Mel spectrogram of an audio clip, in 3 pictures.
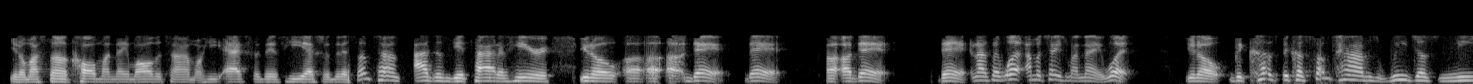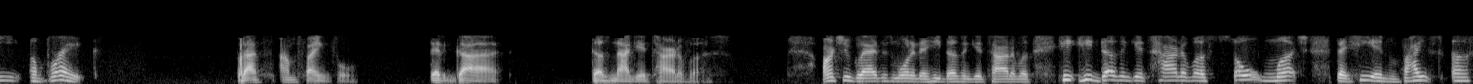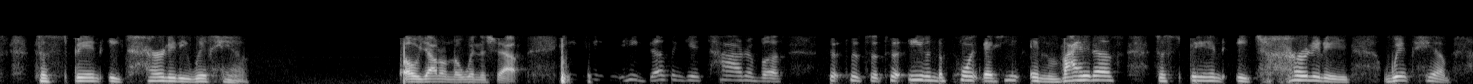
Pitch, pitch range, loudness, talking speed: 155 Hz, 130-185 Hz, -20 LUFS, 180 wpm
